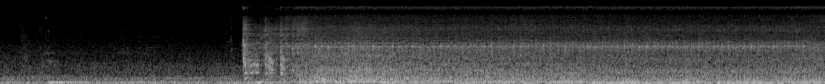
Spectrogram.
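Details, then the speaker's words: Ford Ranger Raptor 2.0 diesel after engine rebuild for a worn main bearing that caused noise: short crank, fires promptly, settles into a steady, even, quiet idle with no knock or rattle and the earlier noise gone; normal start and idle. "ayan, ayos na, okay na. Tahimik na yung andar ng makina niya. So kahit pakinggan mo or lalo na sa actual, pagka pinakinggan mo siya, smooth na yung andar niya."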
